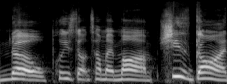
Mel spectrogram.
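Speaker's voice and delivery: sobbing, tearful, begging tone. Retelling what was said to the police, imitating own past crying. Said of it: "I'm crying to the police".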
